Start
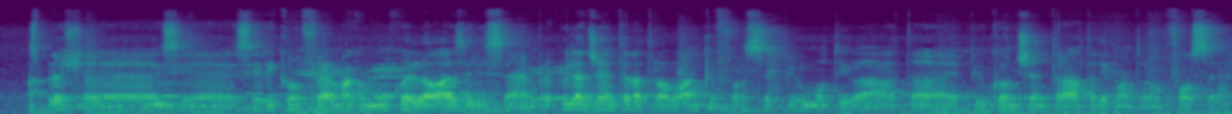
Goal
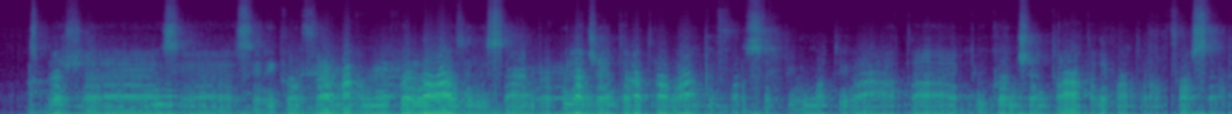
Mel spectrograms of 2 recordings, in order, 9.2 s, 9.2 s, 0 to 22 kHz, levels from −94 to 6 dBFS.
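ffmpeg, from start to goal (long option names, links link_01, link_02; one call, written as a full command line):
ffmpeg -i in.wav -af "aeval=exprs='max(val(0),0)':channel_layout=same,volume=-5.5dB" out.wav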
